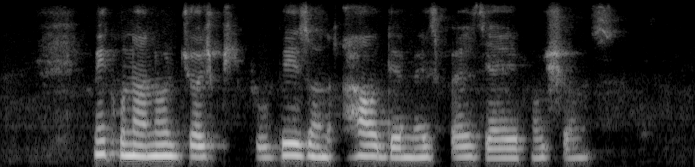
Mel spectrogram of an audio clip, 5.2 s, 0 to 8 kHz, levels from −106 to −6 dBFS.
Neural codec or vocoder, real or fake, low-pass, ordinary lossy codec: none; real; 7.2 kHz; Opus, 32 kbps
